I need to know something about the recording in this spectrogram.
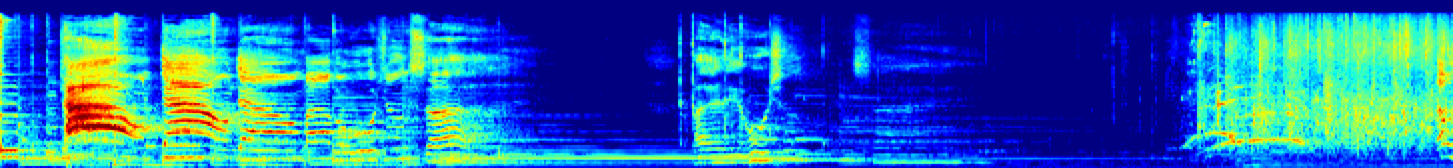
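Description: A live acoustic band of guitars, fiddle and hand percussion playing the closing bars of a song with a sung melody, ending on a held chord that rings out and fades away. About twelve seconds in, the audience starts applauding and cheering.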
